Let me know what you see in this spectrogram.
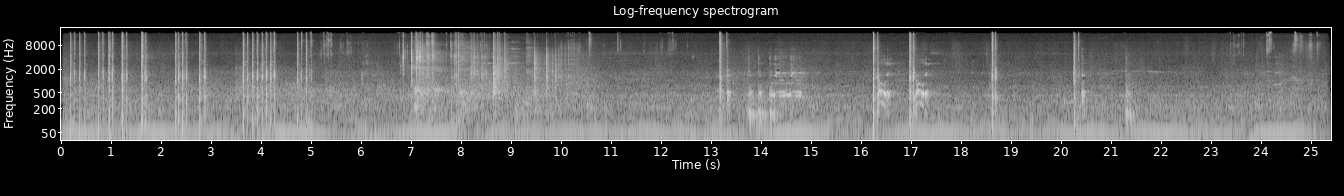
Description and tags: Clean and direct sounds of Slots` buttons and some game sfx. Just a little background noise.
This recording was made in Manchester Airport, UK as a part of my project for Location Sound module in Leeds Beckett University.
arcade, clean, gamble, game, games, penny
